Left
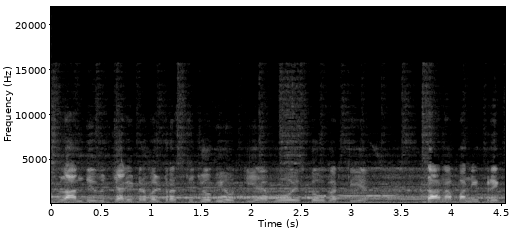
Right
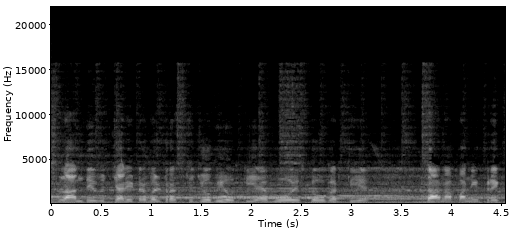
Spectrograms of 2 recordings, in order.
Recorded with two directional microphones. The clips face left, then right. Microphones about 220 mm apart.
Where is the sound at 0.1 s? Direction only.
15° right (ahead or behind).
